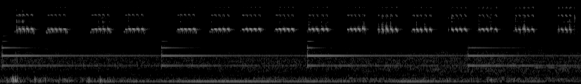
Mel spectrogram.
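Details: Cricket chirping steadily: short pulsed high-pitched chirps, about three per second, each a rapid buzzy burst. Faint steady electronic tones and a low hum run underneath.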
